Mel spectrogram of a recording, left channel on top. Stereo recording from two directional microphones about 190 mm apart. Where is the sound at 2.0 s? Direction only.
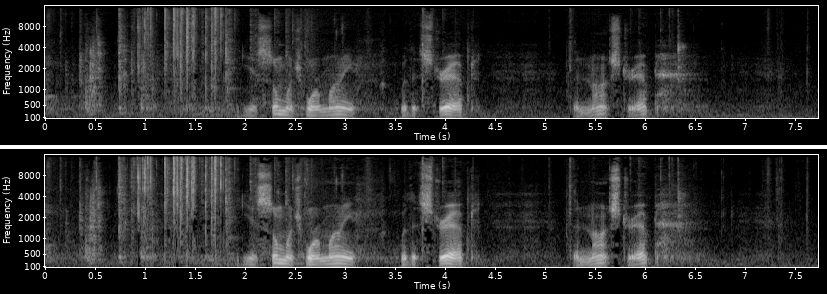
45° right (ahead or behind).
